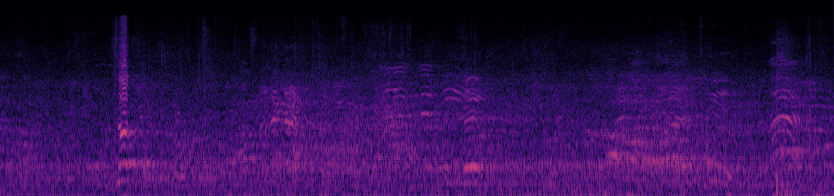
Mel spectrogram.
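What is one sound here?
Spectators and coaches shout in a large echoing hall.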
